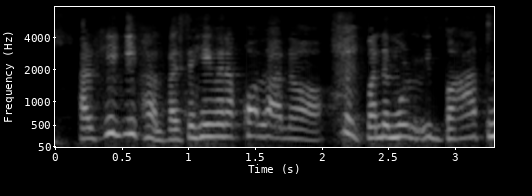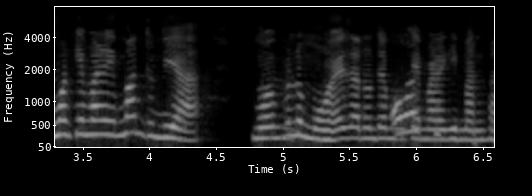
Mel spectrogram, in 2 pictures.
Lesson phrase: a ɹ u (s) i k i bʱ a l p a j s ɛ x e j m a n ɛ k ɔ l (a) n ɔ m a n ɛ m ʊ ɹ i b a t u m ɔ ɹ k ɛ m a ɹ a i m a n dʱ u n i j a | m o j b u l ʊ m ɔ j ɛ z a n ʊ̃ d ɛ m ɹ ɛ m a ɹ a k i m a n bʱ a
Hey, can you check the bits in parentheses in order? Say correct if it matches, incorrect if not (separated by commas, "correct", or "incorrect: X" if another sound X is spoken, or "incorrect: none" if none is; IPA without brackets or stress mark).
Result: incorrect: x, correct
